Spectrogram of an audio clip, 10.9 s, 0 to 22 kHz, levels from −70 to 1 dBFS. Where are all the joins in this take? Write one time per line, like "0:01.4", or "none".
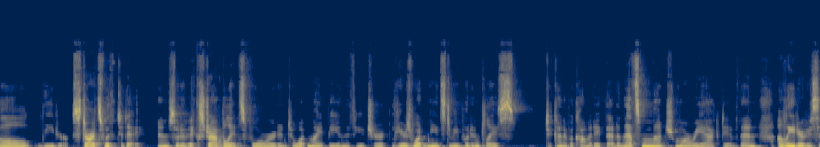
0:01.0
0:05.1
